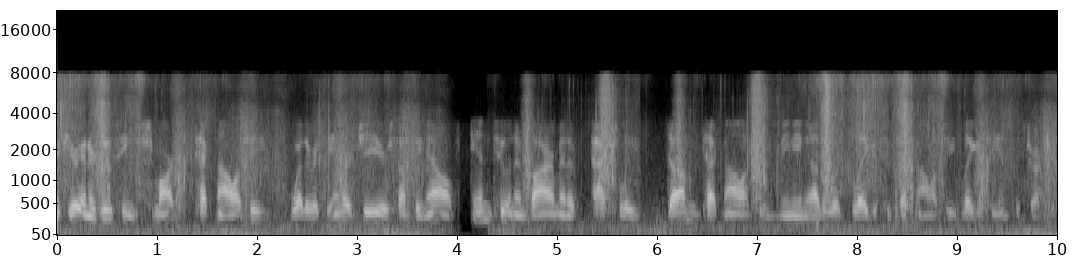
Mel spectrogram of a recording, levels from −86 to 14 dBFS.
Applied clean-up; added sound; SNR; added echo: none; Walk, footsteps; 6 dB; none.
